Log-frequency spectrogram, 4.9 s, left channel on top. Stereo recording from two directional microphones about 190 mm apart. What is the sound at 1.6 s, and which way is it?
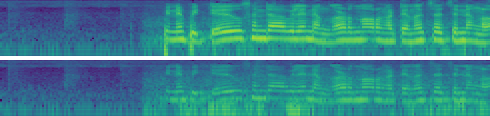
A woman's voice, 50° left (ahead or behind).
